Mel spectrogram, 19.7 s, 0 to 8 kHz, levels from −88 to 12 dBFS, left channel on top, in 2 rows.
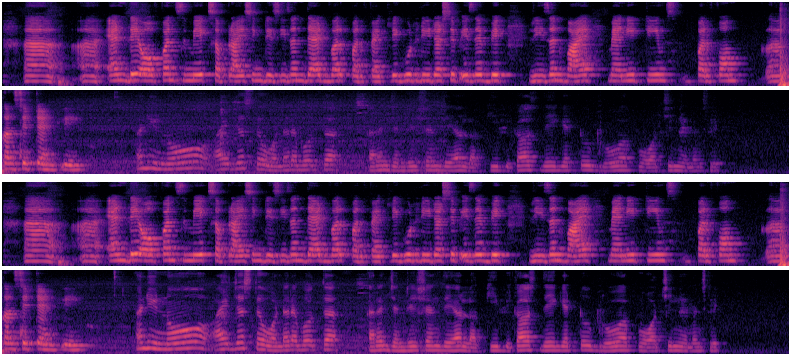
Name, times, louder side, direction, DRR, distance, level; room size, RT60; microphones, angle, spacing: voice 1, 0.0-9.2 9.5-10.9, left 1 dB, 5° left, 0.6 m, -29 dB
sound 1, 9.7-15.4, equal, 60° left, 2.9 m, -39 dB
voice 2, 11.5-14.1 14.4-18.8, right 6 dB, 70° right, 0.4 m, -36 dB
7.9 x 3.5 x 3.5 m
head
